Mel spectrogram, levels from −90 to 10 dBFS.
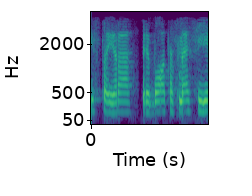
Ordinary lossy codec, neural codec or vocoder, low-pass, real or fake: MP3, 24 kbps; vocoder, 44.1 kHz, 128 mel bands, Pupu-Vocoder; 3.6 kHz; fake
